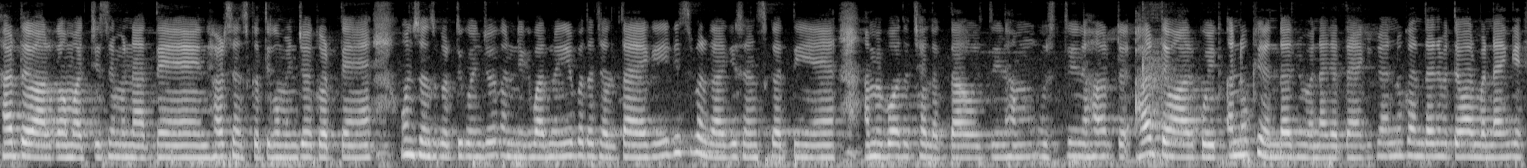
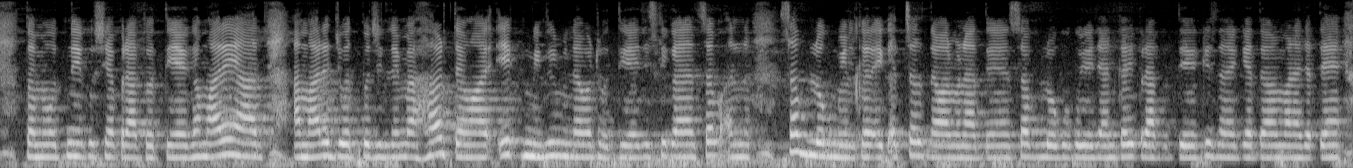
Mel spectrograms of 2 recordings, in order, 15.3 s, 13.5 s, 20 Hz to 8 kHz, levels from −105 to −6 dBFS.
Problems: constant background noise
